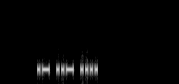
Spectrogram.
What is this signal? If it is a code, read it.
Morse code, heard as a keyed tone, about 49 wpm, 700 Hz. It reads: AUH
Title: USA Call Sign Postfixes - 3 Letters 50wpm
